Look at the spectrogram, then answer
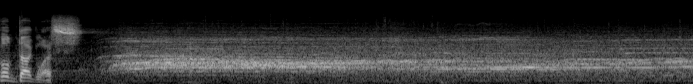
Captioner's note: attendees cheering and applauding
